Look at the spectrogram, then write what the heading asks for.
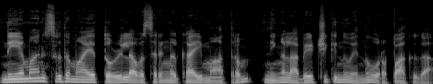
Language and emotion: Malayalam, neutral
